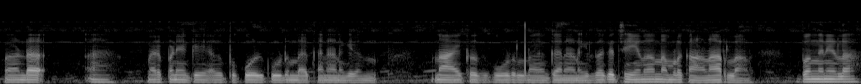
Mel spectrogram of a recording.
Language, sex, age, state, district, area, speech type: Malayalam, male, 30-45, Kerala, Palakkad, rural, spontaneous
